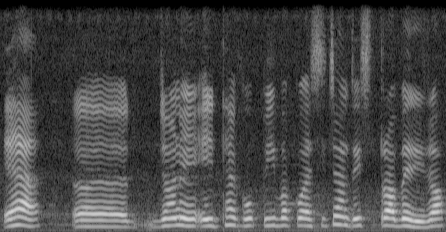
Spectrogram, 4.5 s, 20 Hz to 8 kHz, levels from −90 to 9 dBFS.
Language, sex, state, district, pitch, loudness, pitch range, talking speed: Odia, male, Odisha, Khordha, 245 Hz, -16 LUFS, 230-255 Hz, 120 wpm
